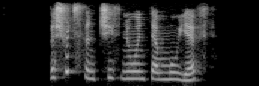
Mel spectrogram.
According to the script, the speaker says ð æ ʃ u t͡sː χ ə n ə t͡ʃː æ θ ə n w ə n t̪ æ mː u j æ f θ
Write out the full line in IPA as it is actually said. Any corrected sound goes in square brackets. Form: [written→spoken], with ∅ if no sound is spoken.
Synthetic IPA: ð æ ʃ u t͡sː [χ→θ] ə n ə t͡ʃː [æ→i] θ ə n w ə n t̪ æ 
